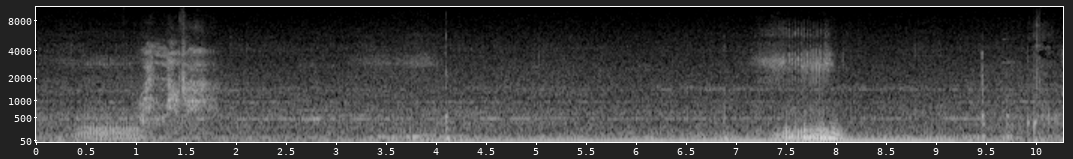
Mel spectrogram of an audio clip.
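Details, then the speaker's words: A bulldog sleeps and gives low, rumbling snores over a steady background hum. "It's like, I just love the sound of bulldogs snoring. It's so comforting."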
